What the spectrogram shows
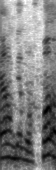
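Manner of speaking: plain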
